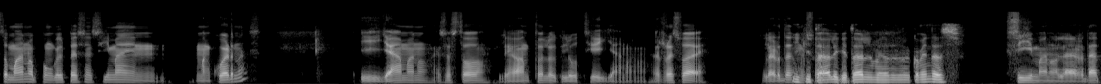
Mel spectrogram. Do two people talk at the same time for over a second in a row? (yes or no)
no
